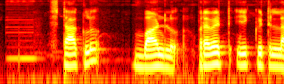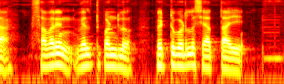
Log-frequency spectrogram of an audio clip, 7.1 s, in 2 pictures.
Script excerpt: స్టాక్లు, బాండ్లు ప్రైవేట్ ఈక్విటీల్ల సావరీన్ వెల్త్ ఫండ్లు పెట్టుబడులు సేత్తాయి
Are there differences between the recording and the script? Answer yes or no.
no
